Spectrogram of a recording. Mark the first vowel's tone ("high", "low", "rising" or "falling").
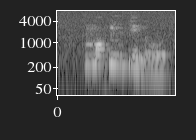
high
